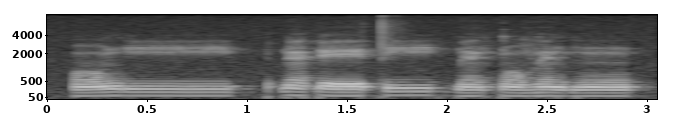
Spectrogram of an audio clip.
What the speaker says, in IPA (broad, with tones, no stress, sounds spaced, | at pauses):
ɔ̃˨˦ ŋ iː˧ | ɗ ɛ̃˦ ɗ eː˧ t iː˦ ɡ͡b ɛ̃˧ k͡p ɔ̃˧ v ɛ̃˦ ɡ͡b ũ˧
